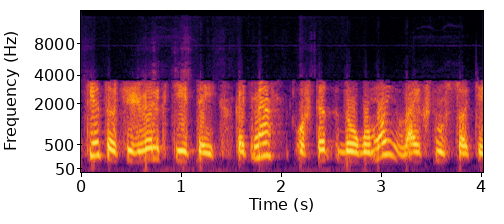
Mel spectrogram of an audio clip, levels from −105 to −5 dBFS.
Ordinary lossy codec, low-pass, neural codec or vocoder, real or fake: AAC, 48 kbps; 14.4 kHz; vocoder, 48 kHz, 128 mel bands, Vocos; fake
